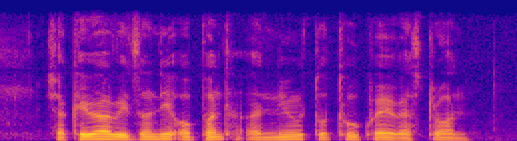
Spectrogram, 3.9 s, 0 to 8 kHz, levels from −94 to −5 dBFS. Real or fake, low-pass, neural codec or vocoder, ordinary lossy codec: real; 7.2 kHz; none; none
